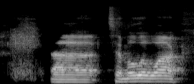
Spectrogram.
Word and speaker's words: Temulawak: Temulawak said, guys, just call me Temi. I'm launching my company soon. It's pronounced Temu Lawak. It's Indonesian.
